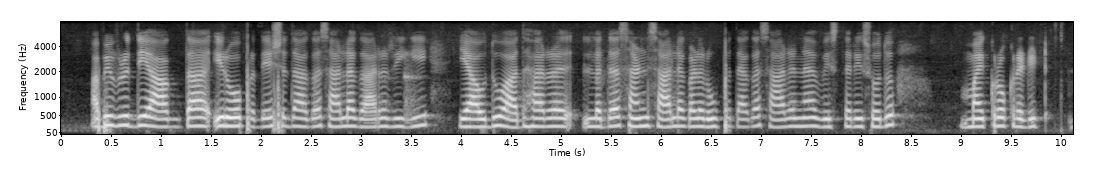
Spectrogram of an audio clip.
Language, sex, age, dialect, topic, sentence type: Kannada, female, 25-30, Dharwad Kannada, banking, statement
